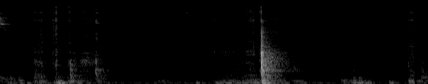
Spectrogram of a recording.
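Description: Kitchen knife slicing the stems off strawberries on a wooden cutting board: a few light taps in the first second, then a short cut ending in one sharp knock of the blade on the board a little after halfway.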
